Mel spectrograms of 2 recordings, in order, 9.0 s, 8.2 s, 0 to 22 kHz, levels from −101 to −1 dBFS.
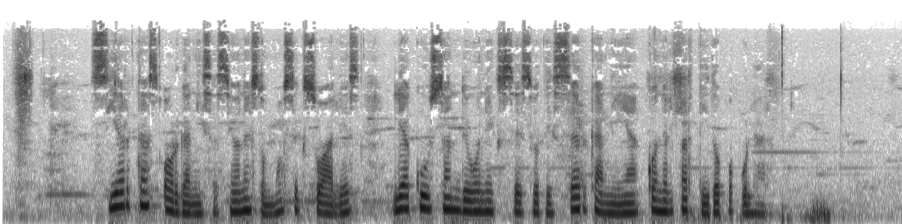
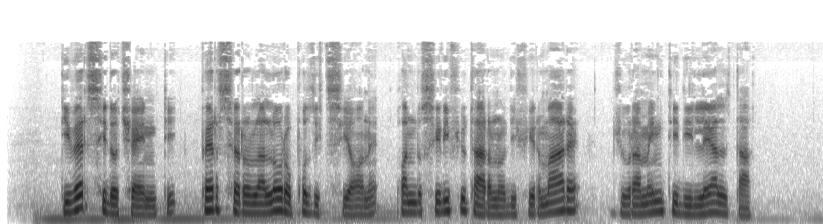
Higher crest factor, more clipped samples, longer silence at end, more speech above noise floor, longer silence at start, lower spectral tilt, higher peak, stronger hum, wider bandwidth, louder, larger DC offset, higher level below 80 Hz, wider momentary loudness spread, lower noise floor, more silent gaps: about the same, 16 dB vs 18 dB; neither; about the same, 0.7 s vs 0.75 s; second, 32 dB vs 37 dB; second, 0.15 s vs 0.4 s; about the same, -5 dB/octave vs -6 dB/octave; about the same, -2 dBFS vs -4 dBFS; neither; first, 15.5 kHz vs 11.5 kHz; first, -17 LUFS vs -22 LUFS; neither; about the same, -44 dBFS vs -44 dBFS; first, 16 LU vs 9 LU; second, -49 dBFS vs -58 dBFS; neither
